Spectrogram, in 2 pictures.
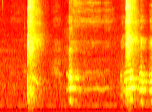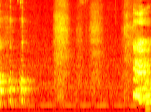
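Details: Young child sneezing on a gingerbread cookie while decorating cookies; a few sharp, explosive sneeze bursts with brief voiced sounds between them in a quiet room; sneeze.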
